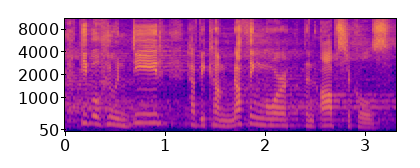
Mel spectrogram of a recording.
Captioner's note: none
